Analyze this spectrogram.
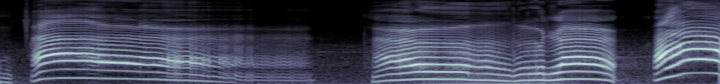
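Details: Cat in a territorial fight, asserting dominance: sustained, harmonically rich caterwauling howls lasting up to three seconds, sliding slightly up and down, with a brief quiet gap before the next yowl begins.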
